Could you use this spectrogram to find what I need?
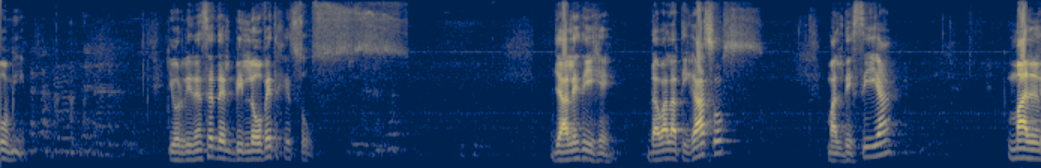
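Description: An elderly man speaks calmly and warmly into a microphone close by, in short phrases with pauses.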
